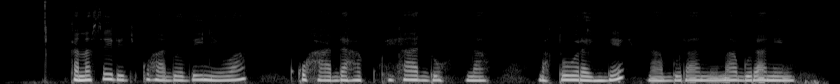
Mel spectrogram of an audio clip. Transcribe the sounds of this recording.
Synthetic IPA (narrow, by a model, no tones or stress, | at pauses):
kanasaiɾɛd͡ʒikuɦadwaðiniwa | kuhaɗaɦakuhɛhadɔ | na | mat̪uɾaindɛ | nabuɾannabuɾanini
